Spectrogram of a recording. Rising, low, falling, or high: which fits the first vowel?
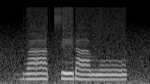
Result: high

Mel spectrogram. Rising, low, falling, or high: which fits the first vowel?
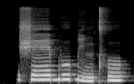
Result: high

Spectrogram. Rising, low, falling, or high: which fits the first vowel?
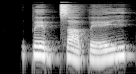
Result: falling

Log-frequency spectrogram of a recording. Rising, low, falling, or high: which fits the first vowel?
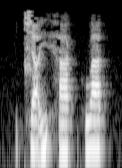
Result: rising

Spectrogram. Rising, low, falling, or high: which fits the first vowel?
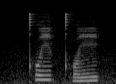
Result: high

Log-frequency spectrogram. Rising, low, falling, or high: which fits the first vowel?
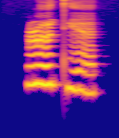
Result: high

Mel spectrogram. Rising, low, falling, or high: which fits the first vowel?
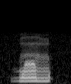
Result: high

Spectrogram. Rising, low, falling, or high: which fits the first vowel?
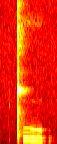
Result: falling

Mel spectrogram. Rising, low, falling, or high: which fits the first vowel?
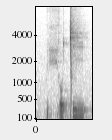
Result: high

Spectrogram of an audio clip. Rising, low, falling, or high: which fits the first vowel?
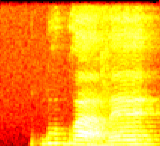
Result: high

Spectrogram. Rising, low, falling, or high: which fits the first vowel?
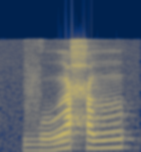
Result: rising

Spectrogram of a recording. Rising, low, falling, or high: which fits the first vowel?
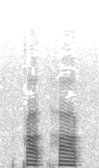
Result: low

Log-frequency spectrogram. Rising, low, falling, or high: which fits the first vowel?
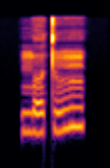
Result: low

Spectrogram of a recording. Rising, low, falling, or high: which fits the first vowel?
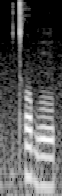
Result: high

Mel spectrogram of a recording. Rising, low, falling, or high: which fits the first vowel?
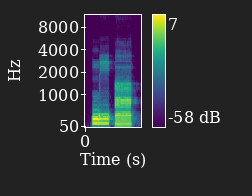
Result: high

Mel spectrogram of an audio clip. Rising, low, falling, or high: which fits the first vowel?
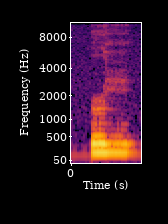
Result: high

